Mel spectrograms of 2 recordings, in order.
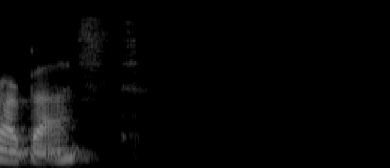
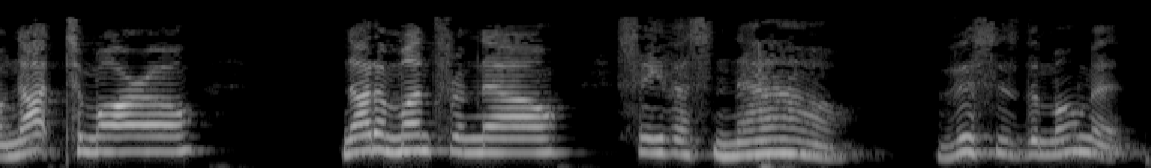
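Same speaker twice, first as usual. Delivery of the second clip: louder pleading sermon cry; fervent loud preaching; 6 semitones higher, 9 dB louder than usual. Real, not acted. Pastor voicing the crowd's plea, loud and fervent. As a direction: beg for rescue now, at full voice.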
